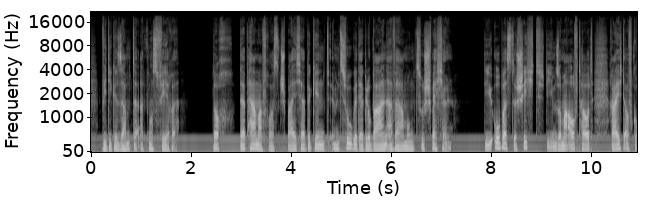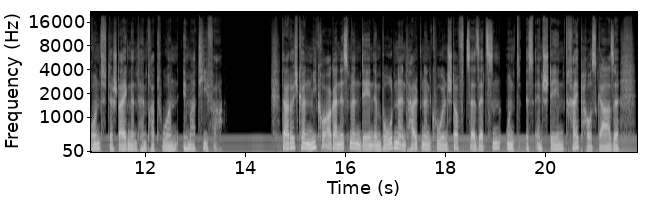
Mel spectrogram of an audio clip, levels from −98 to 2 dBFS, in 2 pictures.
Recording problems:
electrical hum; faint; throughout; 50 Hz, 25 dB below the speech

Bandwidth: 18.5 kHz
